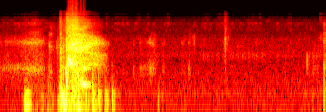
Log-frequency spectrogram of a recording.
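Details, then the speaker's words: Person feeling very sneezy, unsure whether the cause is outdoors or their shampoo: a single loud sneeze, quick in-breath then forceful burst of air, followed by quiet room sounds; sneezing. "Hey guys, I'm feeling really sneezy and I don't know what it is. It might be outside or I don't know, it might be this shampoo I use."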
